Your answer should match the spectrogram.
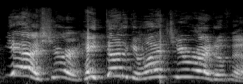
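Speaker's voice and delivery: high, loud re-enacted eagerness; mock eager agreement. Re-enacting his breezy offer of help.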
